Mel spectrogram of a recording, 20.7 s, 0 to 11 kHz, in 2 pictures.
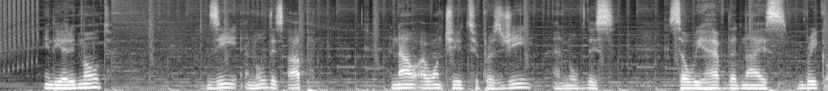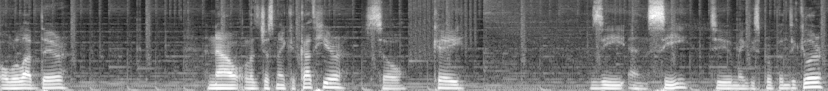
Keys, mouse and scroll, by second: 0.9 shift+d, 6.0 g, 10.3 g, 13.9 k.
